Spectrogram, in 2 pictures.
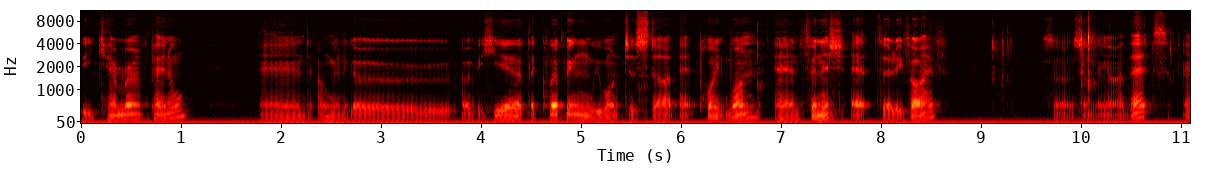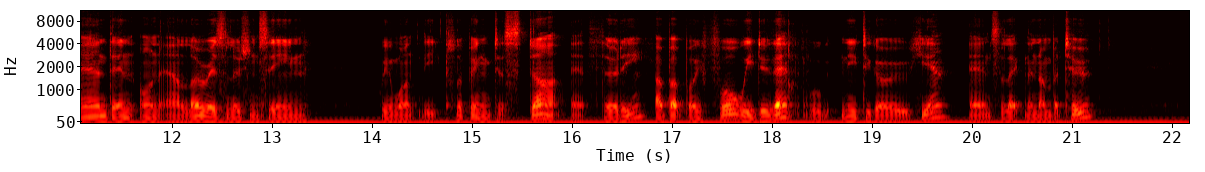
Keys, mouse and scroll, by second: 6.9 0, 10.1 click, 12.3-13.9 drag, 14.5-22.1 drag.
